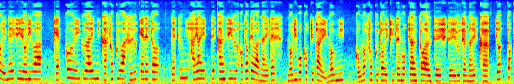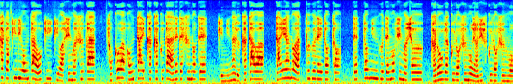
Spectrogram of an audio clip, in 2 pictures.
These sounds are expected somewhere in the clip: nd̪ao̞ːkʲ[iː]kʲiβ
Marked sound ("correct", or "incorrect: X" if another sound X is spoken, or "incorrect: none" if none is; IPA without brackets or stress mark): correct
